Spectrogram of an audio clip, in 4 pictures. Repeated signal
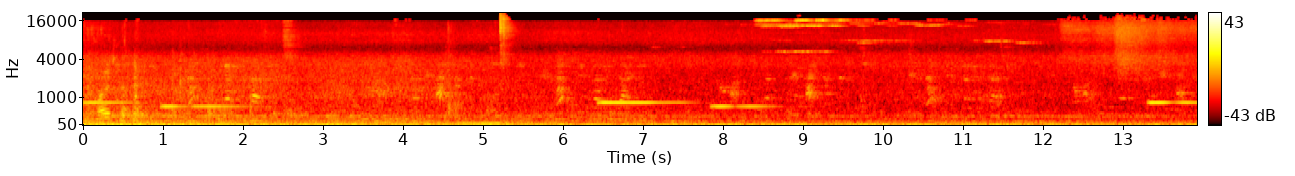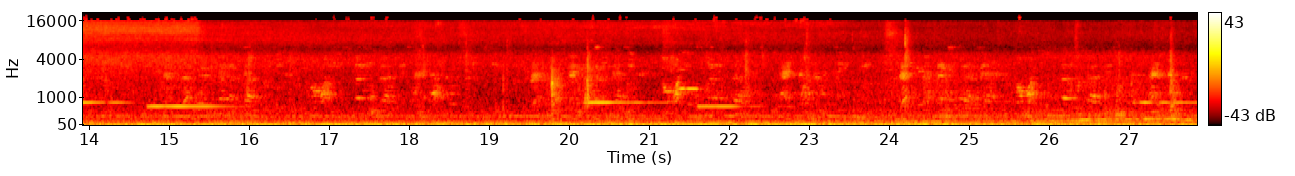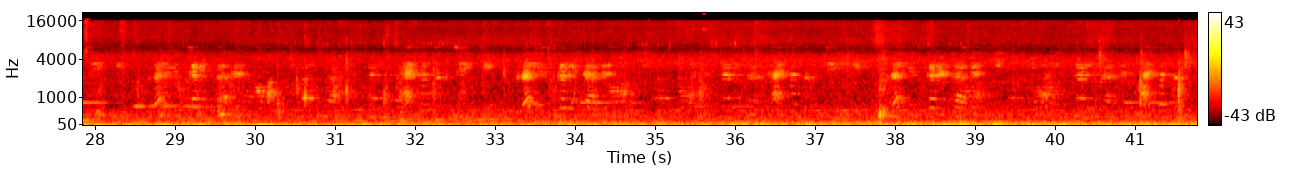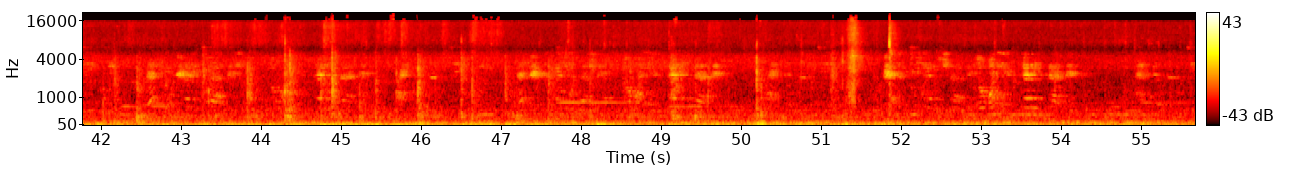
0:00.0 0:02.1, 0:06.4 0:08.6, 0:27.0 0:29.5

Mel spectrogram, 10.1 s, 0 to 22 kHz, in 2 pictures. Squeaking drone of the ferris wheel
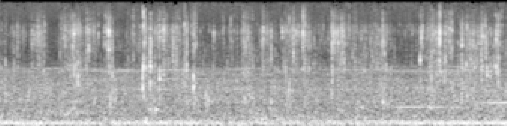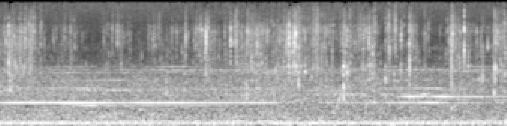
0:03.2 0:10.1

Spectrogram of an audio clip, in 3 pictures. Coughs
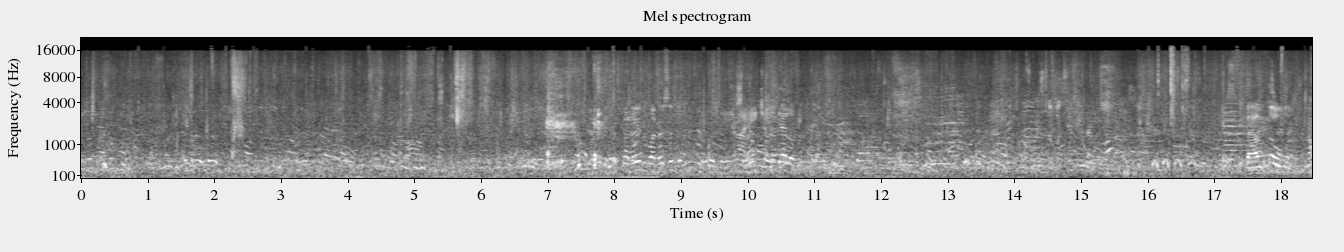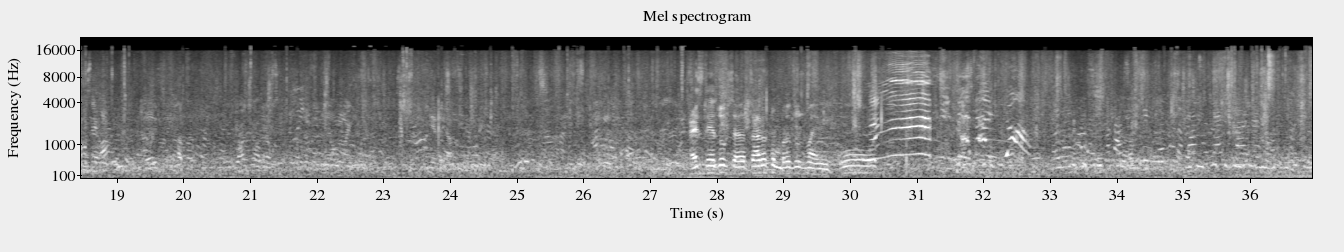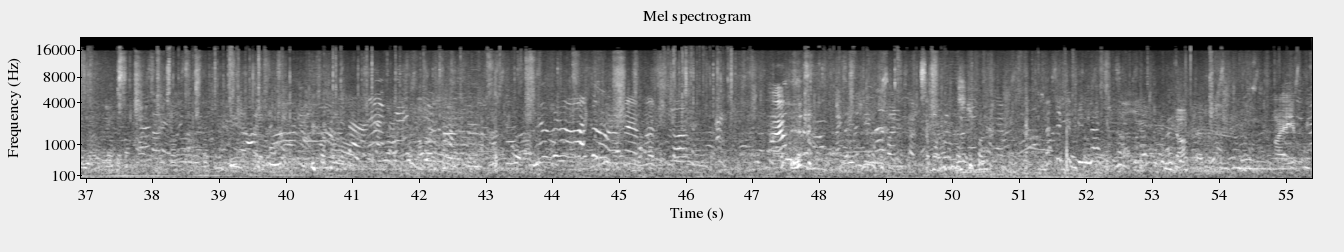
0:06.9 0:08.0

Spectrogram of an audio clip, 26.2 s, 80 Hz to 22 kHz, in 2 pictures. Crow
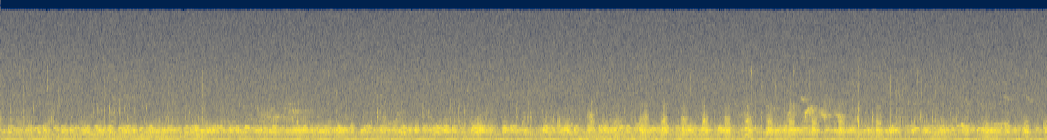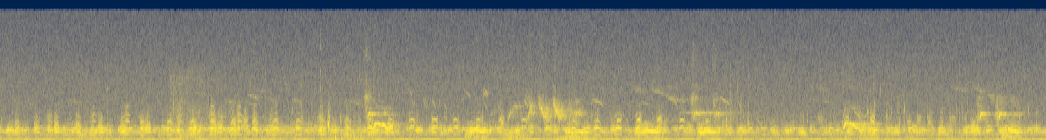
0:17.1 0:22.5, 0:25.2 0:26.1

